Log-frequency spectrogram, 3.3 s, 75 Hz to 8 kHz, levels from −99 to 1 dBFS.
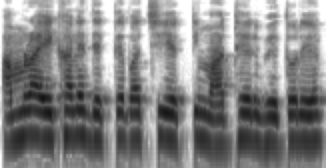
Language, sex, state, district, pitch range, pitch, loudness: Bengali, male, West Bengal, Dakshin Dinajpur, 165-180 Hz, 170 Hz, -16 LUFS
